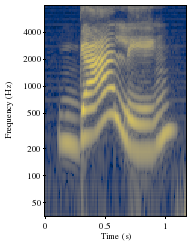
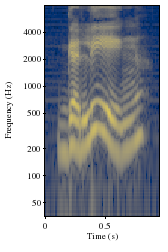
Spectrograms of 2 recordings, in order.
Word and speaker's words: galing: So, galing, the emphasis is on the first syllable. That means coming from. David Jr. on Instagram just asked the same question too. Galing means good or great. So if the emphasis is on the second syllable, galing, that means good or great or excellent.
